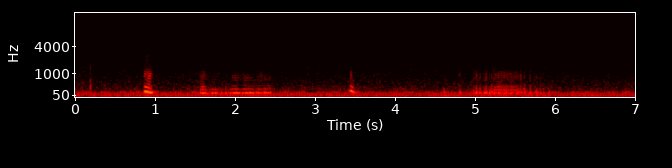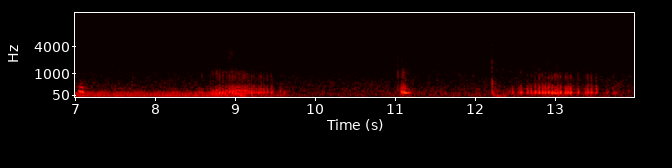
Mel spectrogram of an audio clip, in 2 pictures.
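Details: Domestic cat snoring beside someone trying to fall asleep: three soft, low, breathy rasping snores spaced about four seconds apart, with faint clicks and a steady low hum between them.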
